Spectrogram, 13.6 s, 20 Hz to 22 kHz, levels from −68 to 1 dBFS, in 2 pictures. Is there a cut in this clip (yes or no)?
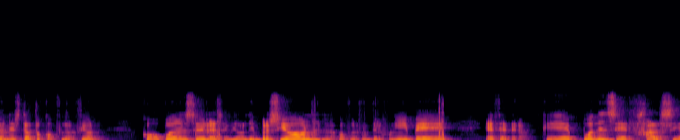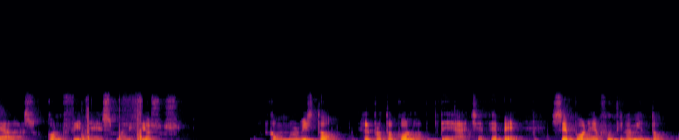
yes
